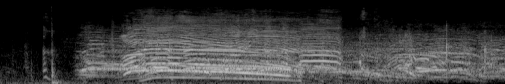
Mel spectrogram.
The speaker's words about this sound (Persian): باشه، اگه زاد ببرد جوری تشویق کنین انگار کاپ جام حذفی رو بردیم.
